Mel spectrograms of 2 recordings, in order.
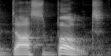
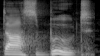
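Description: First: Boot is said with a vowel like boat. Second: Boot is said with a vowel like boot. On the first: The speaker calls it right. "actually pronounced closer to Das Boot" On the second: The speaker calls it wrong. "not Das Boot"

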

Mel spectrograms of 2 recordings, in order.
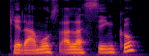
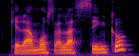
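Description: First: The voice falls at the end. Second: The voice rises at the end. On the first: It states a plan to meet at five. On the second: It asks whether to meet at five.

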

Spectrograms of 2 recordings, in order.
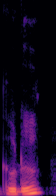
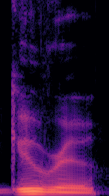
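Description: First: It is said with a Brazilian accent. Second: It is said with an American accent.

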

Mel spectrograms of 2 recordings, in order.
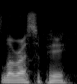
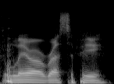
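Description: First: The name starts with one syllable, 'La'. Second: The name starts with two syllables, 'Lara'. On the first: The speaker calls it right. "but it's La Recipe" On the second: The speaker calls it wrong. "I want to say Lara Recipe"

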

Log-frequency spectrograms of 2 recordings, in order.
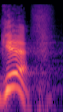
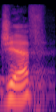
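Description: First: The word begins with a hard G sound. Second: The word begins with a soft J sound. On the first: It names the animated image. The speaker calls it right. "This is a GIF" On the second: It names the peanut butter brand. The speaker calls it wrong. "It's peanut butter"

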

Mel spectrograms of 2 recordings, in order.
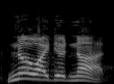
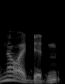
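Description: First: It is said in a harsh, forceful tone. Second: It is said in a soft, gentle tone. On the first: The retelling exaggerates how the reply was said. The speaker calls it wrong. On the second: This is how the reply may really have been said. The speaker calls it right.

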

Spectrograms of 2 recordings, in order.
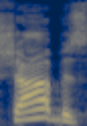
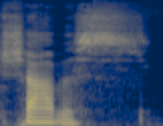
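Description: First: The word is shouted loudly. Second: The word is whispered softly.

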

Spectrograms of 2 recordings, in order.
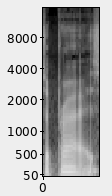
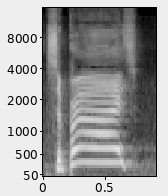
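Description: First: It is said plainly, not loud. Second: It is said louder, with excitement.

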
